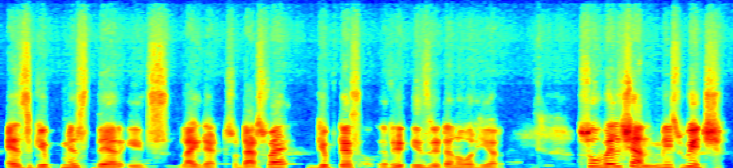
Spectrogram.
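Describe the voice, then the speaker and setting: A man with a Marathi-accented Indian English voice, teaching German in an online lecture, often repeating himself, asking "right?" and drawing out German words slowly. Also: high-pitched, fairly bright tone, dry recording. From Maharashtra, India.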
